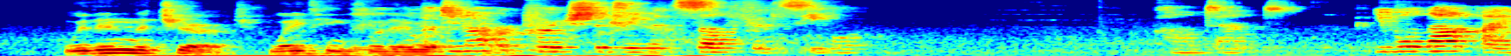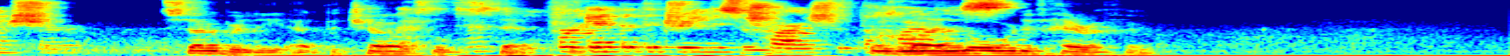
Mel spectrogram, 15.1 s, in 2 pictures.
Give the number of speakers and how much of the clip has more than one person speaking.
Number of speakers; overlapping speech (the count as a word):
four, about 49%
